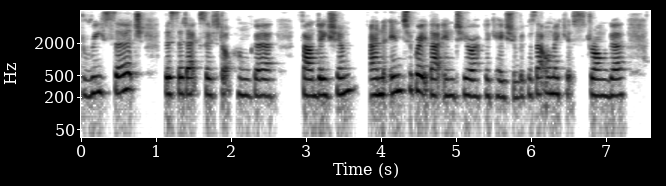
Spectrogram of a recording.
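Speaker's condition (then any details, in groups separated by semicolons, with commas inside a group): No condition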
